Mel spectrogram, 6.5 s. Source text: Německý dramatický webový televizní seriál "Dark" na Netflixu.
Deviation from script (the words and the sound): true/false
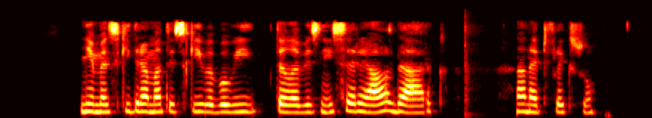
true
